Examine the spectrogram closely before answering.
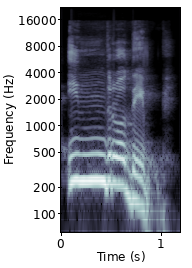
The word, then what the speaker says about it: ইন্দ্রদেব: তারপরেরটা দেখো কি রয়েছে ইন্দ্রদেব ইন্দ্রদেবের উচ্চারণটা তোমরা একটুখানি ভালো করে এবার লক্ষ্য করো কি হবে ইন্দ্র দেব ঠিক আছে মানে ইন তারপরে কি পাচ্ছি দ্রো তারপরে কি পাচ্ছি দেব ঠিক আছে তাহলে প্রথমে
